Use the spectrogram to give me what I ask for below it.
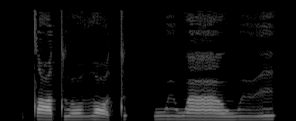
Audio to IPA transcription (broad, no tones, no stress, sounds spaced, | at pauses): tˤ ɐː t uː ðˤ ɵ t | w ʉ w ãː w ʉː ɪ̯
